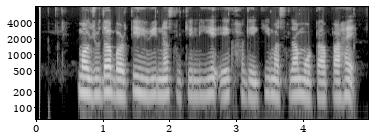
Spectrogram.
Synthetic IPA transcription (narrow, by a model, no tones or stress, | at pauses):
mɔːd͡ʒuːd̪abɐɽt̪iɦʊinɐslkelieʔeːkhɐkiːkimɐslamoːʈaːpaɦɛː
